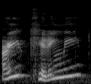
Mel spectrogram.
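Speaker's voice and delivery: high, loud mock disbelief; can't believe what you heard. Characters arguing in book.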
